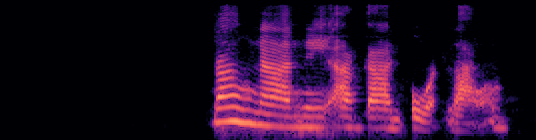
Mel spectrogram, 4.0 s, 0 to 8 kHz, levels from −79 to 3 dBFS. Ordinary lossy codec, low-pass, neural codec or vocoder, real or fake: none; 7.2 kHz; codec, 16 kHz in and 24 kHz out, 1.1 kbps, FireRedTTS-2 codec; fake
